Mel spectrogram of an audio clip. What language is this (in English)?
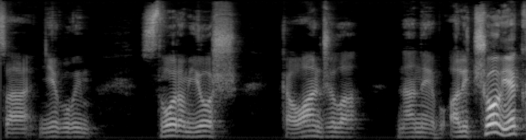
Croatian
